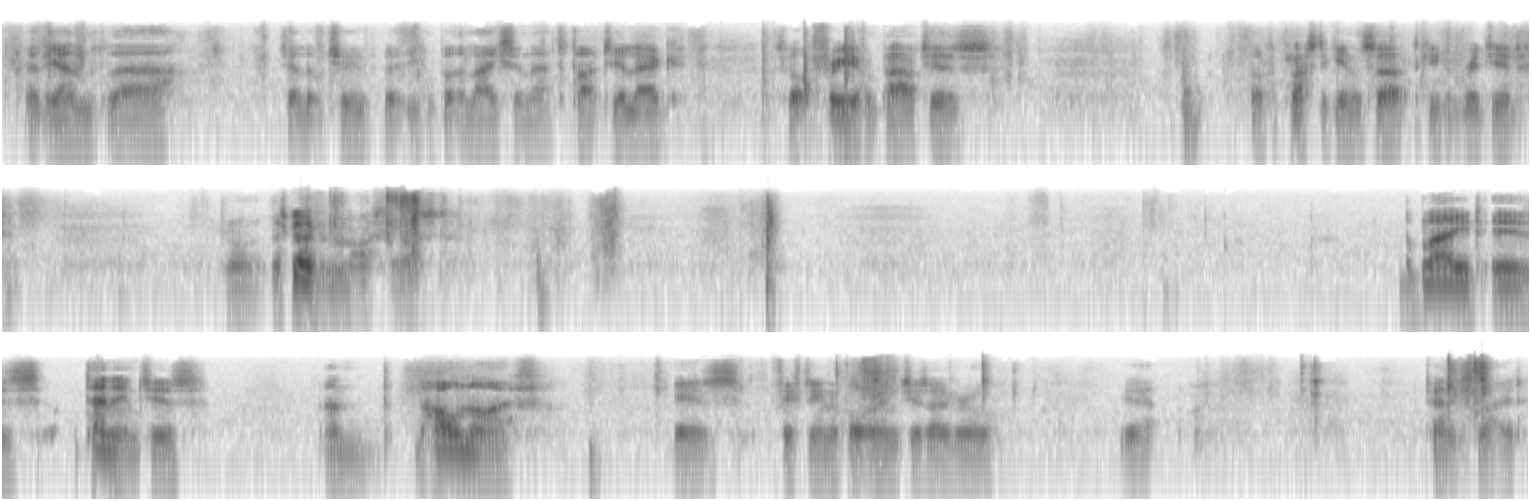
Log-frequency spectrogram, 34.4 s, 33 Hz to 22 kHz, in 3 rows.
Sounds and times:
Speech: 0.2s - 1.4s, 2.1s - 5.2s, 5.8s - 7.5s, 9.4s - 11.6s, 13.1s - 14.9s, 21.9s - 24.5s, 25.3s - 27.0s, 27.9s - 30.4s, 31.3s - 31.6s, 33.6s - 34.3s.

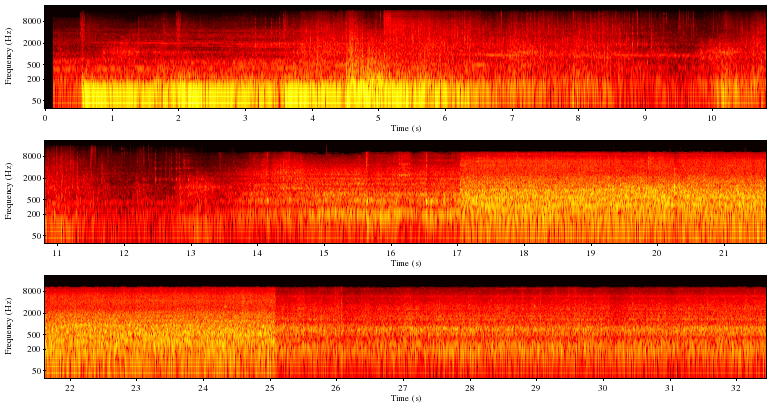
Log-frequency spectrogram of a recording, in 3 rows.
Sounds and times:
Music: 0.1s - 5.1s
Boom: 3.6s - 12.4s.

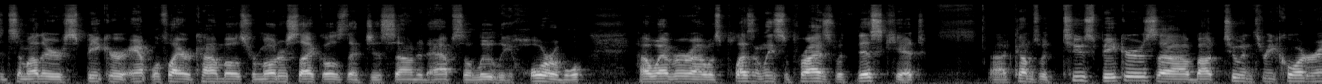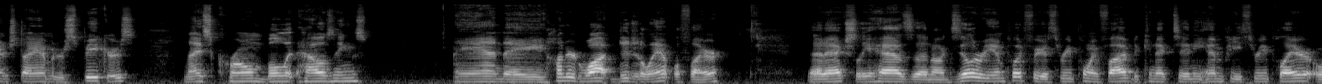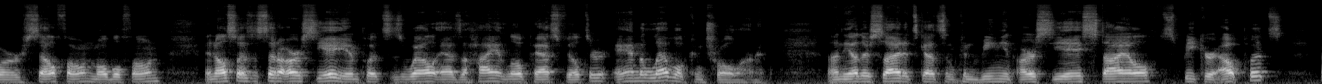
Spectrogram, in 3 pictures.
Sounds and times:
Speech: 0.0s - 17.0s, 17.7s - 20.5s, 21.3s - 39.3s.

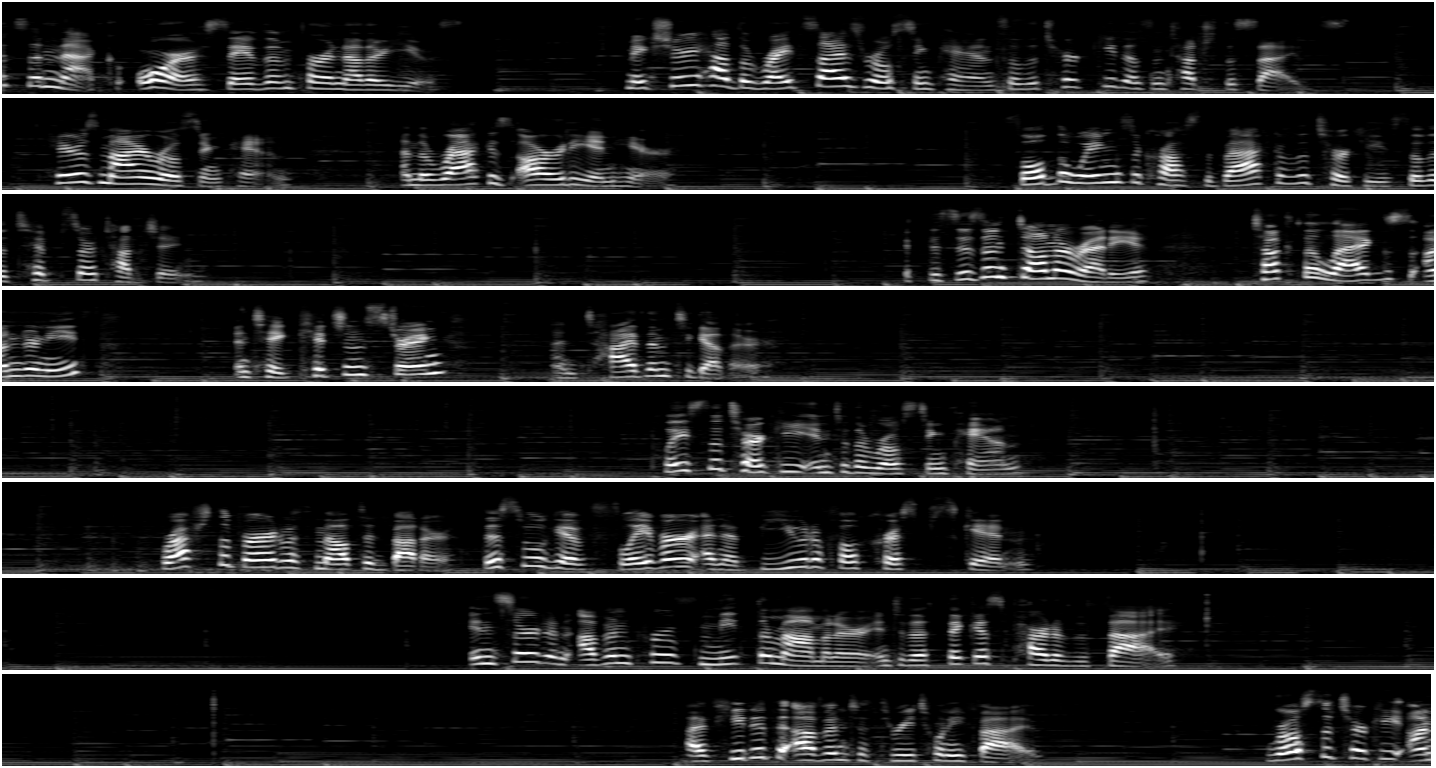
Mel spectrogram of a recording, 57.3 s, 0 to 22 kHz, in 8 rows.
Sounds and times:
Speech: 0.0s - 2.3s, 3.1s - 6.7s, 7.4s - 8.6s, 9.2s - 10.5s, 12.2s - 15.3s, 18.8s - 20.0s, 20.6s - 22.0s, 22.7s - 25.4s, 32.0s - 33.8s, 36.6s - 41.0s, 45.3s - 48.9s, 53.6s - 55.3s, 56.5s - 57.2s
Music: 0.0s - 57.2s.

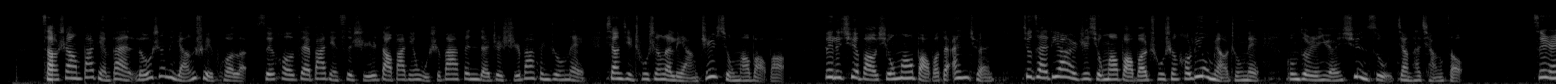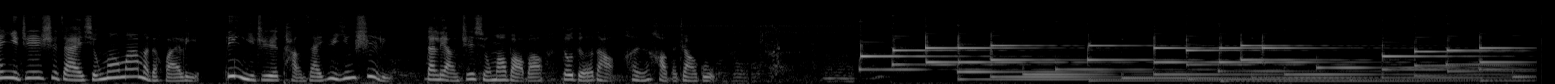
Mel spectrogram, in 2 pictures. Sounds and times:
Speech: 0.5s - 14.6s, 15.4s - 24.2s.

